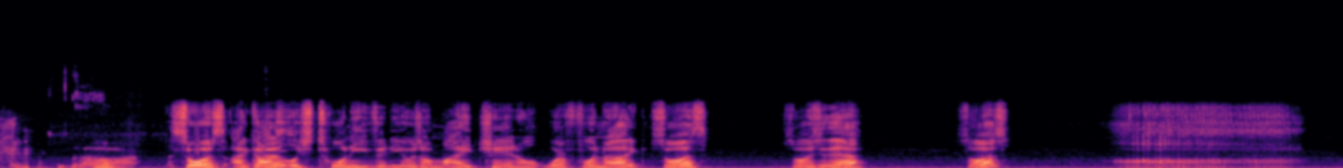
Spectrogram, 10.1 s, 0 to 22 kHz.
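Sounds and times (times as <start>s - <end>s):
speech: 0.1s - 6.6s, 7.2s - 7.6s, 8.4s - 8.8s
person snoring: 8.4s - 9.8s.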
